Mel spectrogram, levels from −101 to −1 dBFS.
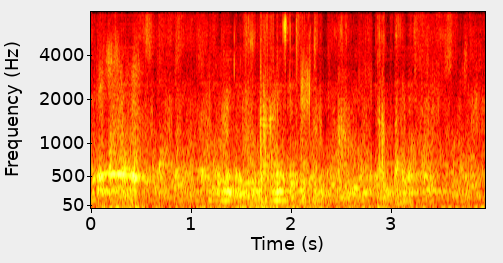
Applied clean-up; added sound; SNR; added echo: neural separator model SepFormer DNS4.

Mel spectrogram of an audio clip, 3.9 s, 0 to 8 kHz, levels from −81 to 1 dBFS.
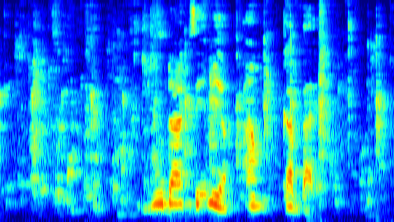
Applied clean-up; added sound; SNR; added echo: classical method log-MMSE.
